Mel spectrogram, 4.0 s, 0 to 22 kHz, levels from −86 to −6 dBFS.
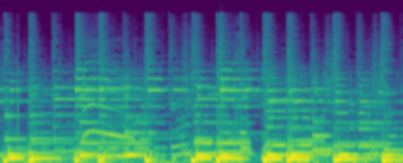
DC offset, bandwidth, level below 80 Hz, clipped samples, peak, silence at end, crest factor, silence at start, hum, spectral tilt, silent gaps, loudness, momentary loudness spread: under 0.1%; 15.5 kHz; -20 dBFS; 0.1%; 0 dBFS; 0 s; 10 dB; 0 s; none; -7.5 dB/octave; none; -12 LUFS; 6 LU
